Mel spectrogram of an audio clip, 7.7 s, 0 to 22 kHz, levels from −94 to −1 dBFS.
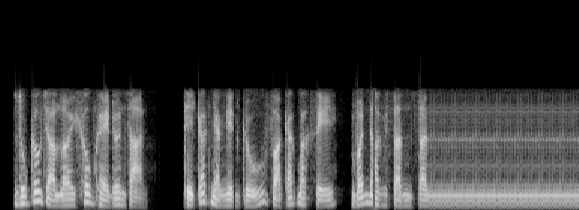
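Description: Two brief holes of silence cut into the speech, each 20 ms long. The first runs from 3.12 to 3.14 s, between "giản thì các nhà" and "cứu và các bác". The second runs from 4.98 to 5.00 s, right after "các bác sĩ vẫn". This is packet loss filled with silence: one packet went missing each time, and the receiver played nothing in its place, leaving hard-edged gaps.

From 5.75 s to the end, a single 46.44 ms fragment repeats about 43 times, at 21.5 times a second. This is a system hang loop. The computer or driver froze while the sound hardware kept replaying the same ring buffer, whose length fits a 2048-sample buffer. All of this sits on a G.711 telephone line, band-limited to roughly 150 Hz to 3.5 kHz.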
